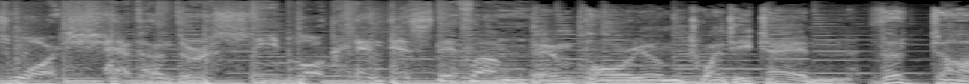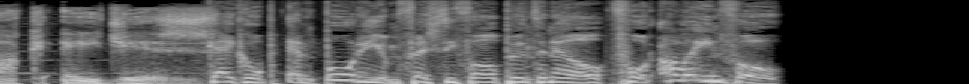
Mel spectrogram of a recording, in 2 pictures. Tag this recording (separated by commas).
Music, Speech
